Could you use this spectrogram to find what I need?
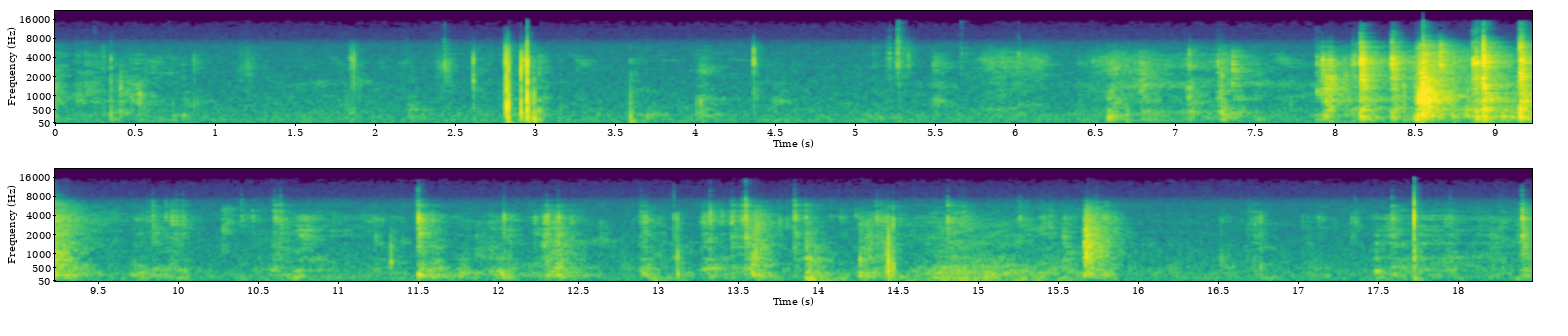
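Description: Hand tools clink and knock on metal.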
